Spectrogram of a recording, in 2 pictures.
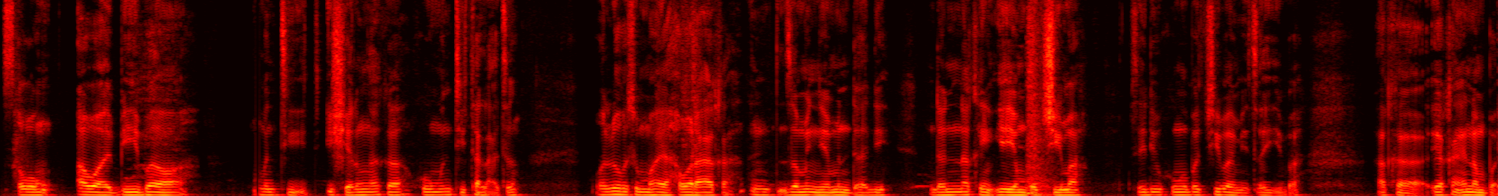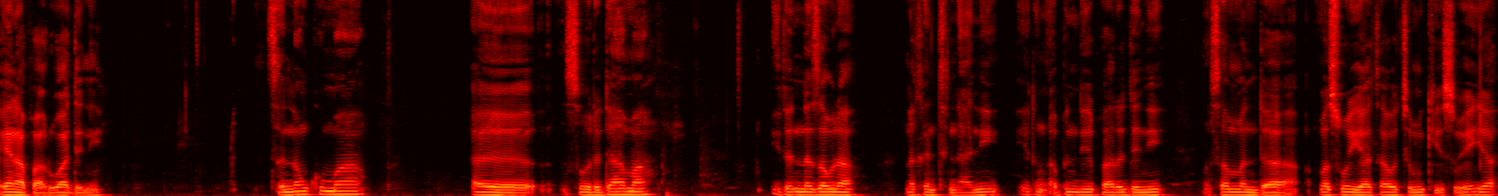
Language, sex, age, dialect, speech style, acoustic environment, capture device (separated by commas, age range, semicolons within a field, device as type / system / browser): Hausa, male, 25-34, Nigeria - Kano, happy; anxious; tired; relaxed; stressed; focused; excited; nervous, traffic; construction; appliances; music; people talking; nature; silence, mobile / Linux / Chrome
